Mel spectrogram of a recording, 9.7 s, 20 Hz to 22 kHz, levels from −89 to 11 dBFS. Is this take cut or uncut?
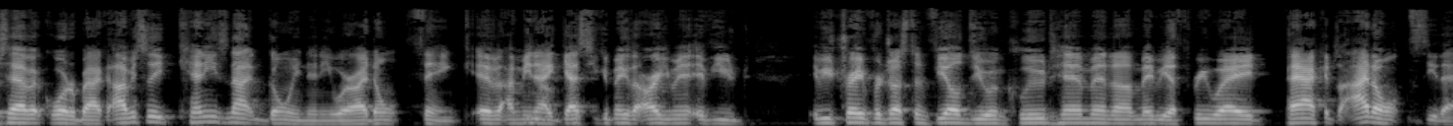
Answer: uncut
